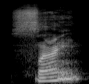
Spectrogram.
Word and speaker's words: sine: and these ratios are sign it is spelled sin but it's not sign the short form is s i n but it's not sin it's sign so the ratios are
